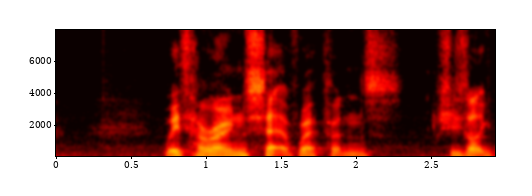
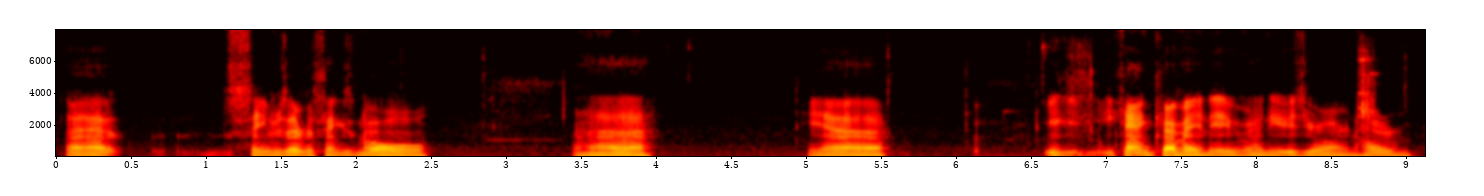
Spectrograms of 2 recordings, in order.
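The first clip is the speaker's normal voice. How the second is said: loud, drawled trooper over a helmet speaker; bored guard over external speakers; stormtrooper helmet speaker; 6 dB louder than usual. Acted. Guard to his squad through the helmet, loud speaker voice.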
